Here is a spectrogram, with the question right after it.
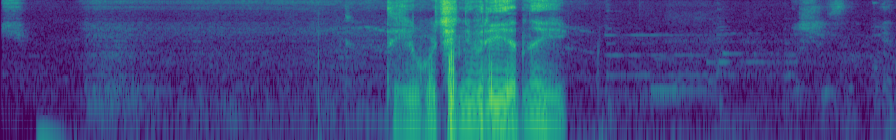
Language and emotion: Russian, angry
